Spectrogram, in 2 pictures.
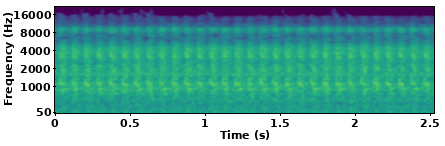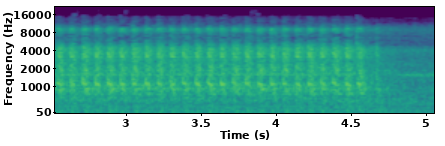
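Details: Honda CBR600 F4i fuel-injected non-runner, unstarted about three years, previously only ran on spray into airbox; even starter cranking about four beats a second for over four seconds, never catching; crank no start, fuel delivery suspected, pump appears internal to tank.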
